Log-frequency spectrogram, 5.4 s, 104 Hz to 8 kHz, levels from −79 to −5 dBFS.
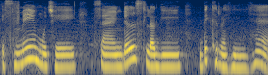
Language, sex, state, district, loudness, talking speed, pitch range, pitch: Hindi, female, Madhya Pradesh, Katni, -16 LUFS, 80 wpm, 170-205 Hz, 175 Hz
